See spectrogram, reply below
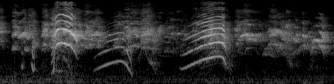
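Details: Indian ringneck parakeet, a pet bird, gives two loud arching screeches, each rising then falling, about a second apart, over a bed of softer chatter.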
